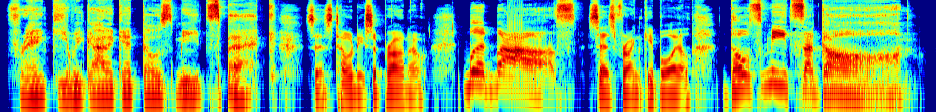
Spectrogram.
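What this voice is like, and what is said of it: Imitates another person's voice. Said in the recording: “That's a good Frankie impression”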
